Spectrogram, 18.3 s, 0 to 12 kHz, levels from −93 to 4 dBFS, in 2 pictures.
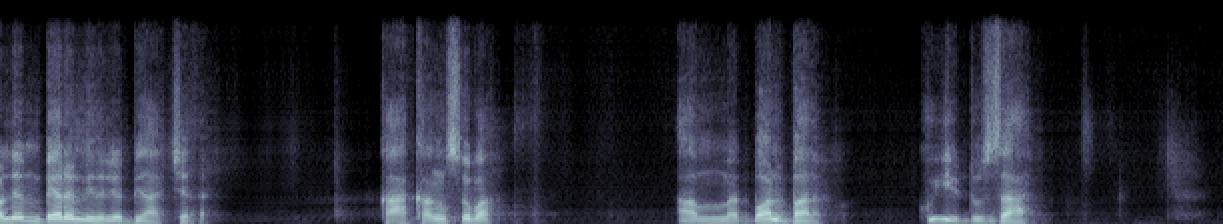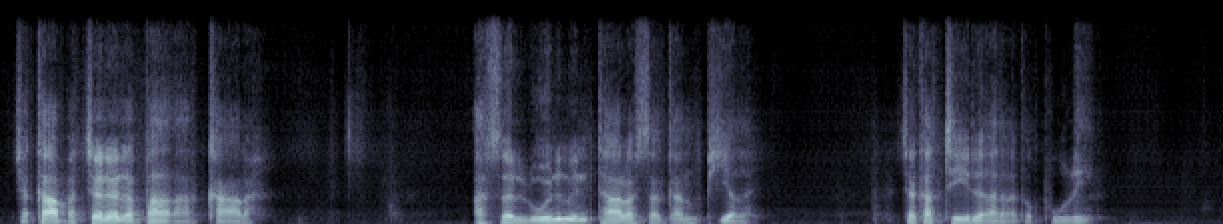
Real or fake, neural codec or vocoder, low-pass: fake; codec, 16 kHz in and 24 kHz out, 0.9 kbps, LongCat-Audio-Codec, four codebook decoder; 10.8 kHz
